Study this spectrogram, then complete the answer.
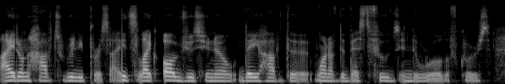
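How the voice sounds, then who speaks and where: Speaking fairly quickly, a woman with a French accent uses a fairly low pitch. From France. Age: 20s. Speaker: podcast host. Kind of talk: casual personal storytelling. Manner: rambling, many fillers.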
